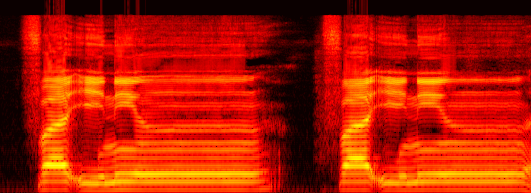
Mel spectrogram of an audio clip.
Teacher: didengungkan itu suaranya itu kita tahan kita panjangkan sejenak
